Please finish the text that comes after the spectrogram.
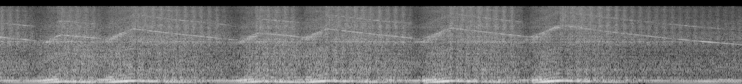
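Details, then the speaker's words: Mitsubishi Lancer Evo 5 rebuilt 2.37 stroker 4G63T engine, cold, just after first start: clean repeated rev blips rising and falling smoothly with steady rich idle between; engine very quiet. Normal running after rebuild. "today rego de veau is finally running off through all that work and it's sounding absolutely amazing the engine is quiet as a mass"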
